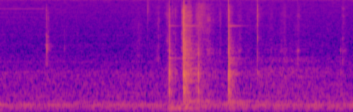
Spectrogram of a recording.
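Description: A few sharp clicks and taps of hard plastic and metal about two to three seconds in, with one lighter click before them, as multimeter test probes are lifted off the calculator's circuit. A faint steady hum runs underneath.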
